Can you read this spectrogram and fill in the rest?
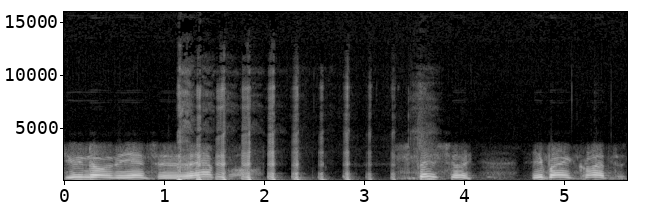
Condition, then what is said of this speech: ALS (motor neuron disease). You can tell my voice is getting softer.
